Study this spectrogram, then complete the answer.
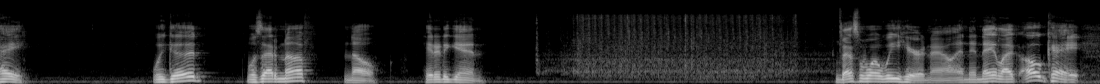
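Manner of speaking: ordinary talk, nothing marked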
